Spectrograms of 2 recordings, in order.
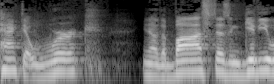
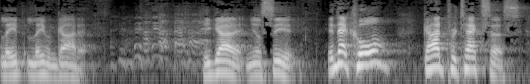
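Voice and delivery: ordinary talk, nothing marked

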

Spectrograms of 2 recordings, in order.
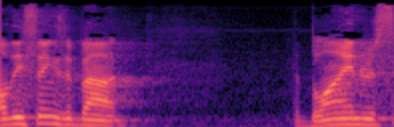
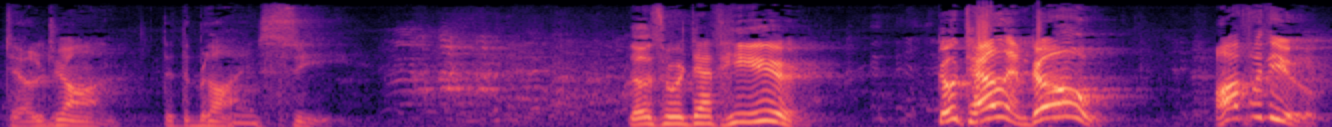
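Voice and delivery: mad Jesus; 9 dB louder than usual. Pretend. Jesus sending John's disciples away, mock angry. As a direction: shoo them off in a mock huff. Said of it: "He's just mad".

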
